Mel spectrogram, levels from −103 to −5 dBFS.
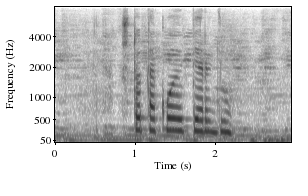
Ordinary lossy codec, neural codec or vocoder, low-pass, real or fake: none; none; none; real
